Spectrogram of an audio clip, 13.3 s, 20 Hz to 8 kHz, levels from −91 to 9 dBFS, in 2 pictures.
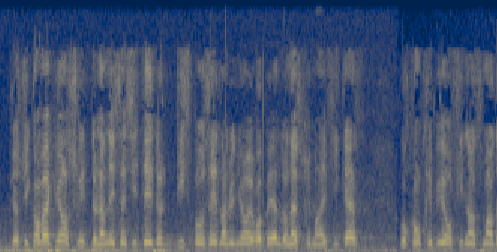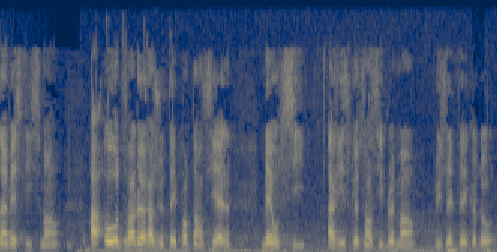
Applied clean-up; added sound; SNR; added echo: none; Bird vocalization, bird call, bird song; 8 dB; none.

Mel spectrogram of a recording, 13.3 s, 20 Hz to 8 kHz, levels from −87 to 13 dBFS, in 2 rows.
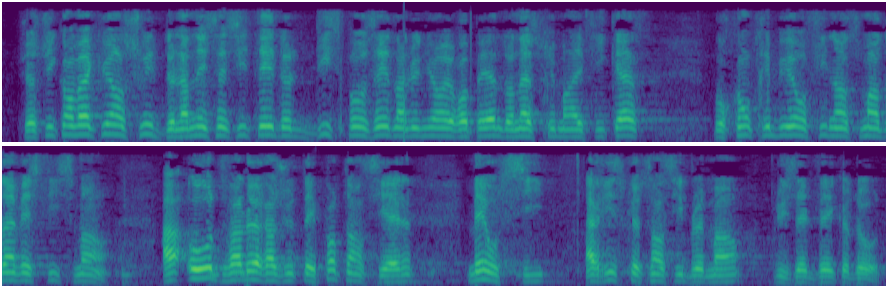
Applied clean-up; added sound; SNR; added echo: none; none; none; none.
